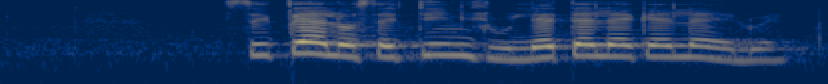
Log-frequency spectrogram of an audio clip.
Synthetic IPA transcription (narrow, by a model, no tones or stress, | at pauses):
siǀɛlɔsetʼind͡ɮʱulɛtʼɛlɛk̬ʼɛlɛːlwɛ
